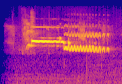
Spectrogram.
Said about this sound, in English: Its call is a descending whistle, followed by a staccato tsi tsi tsi tsi tsi, Let's have a listen to what a black kite sounds like.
